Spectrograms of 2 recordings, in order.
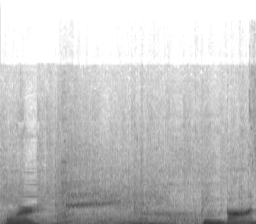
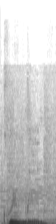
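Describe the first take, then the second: First: The second word has an 'aw' vowel. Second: The second word has an 'ee' vowel.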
